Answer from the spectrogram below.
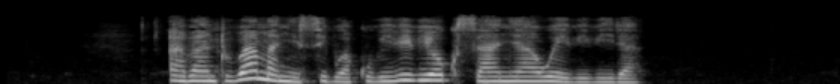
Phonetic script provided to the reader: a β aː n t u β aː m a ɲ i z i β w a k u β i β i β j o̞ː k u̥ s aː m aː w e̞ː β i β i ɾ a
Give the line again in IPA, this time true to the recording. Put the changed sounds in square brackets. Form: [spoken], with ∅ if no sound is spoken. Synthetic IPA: a β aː n t u β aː m a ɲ i [s] i β w a k u β i β i β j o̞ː k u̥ s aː [ɲ] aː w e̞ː β i β i ɾ a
